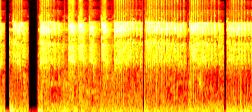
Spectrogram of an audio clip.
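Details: Murai air (white-crowned shama) song used as a master recording to train songbirds: dense, shrill, high-pitched bursts of rapid repeated notes in long phrases broken by brief pauses.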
